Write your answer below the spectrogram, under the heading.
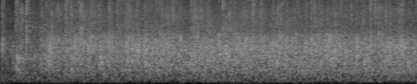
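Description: An audience at the Ig Nobel ceremony claps to vote for 'slow' as the winner of a slow versus no debate, a dense wash of many hands that stays loud and even from start to finish, with no voices rising above it.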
